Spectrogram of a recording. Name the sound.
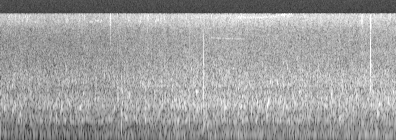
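flowing river water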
